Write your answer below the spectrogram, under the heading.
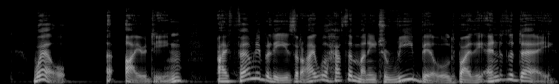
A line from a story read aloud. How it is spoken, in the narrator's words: said Moist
